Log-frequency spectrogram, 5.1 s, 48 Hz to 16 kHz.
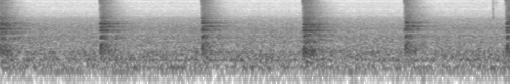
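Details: ESWL lithotripsy for a roughly 13 mm left kidney stone, patient lying still and relaxed: sharp cracking shock-wave clicks about once a second, roughly 59 a minute, over steady machine hum.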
